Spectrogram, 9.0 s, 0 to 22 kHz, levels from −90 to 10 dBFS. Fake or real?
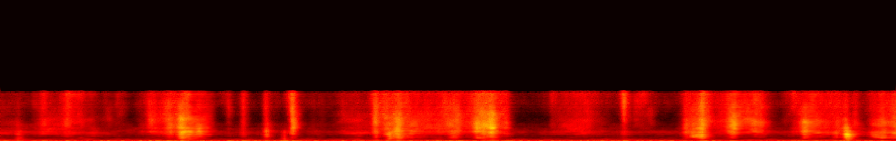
fake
